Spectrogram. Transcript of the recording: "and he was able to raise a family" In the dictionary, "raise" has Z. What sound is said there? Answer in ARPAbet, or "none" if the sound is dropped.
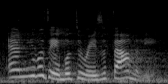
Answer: Z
